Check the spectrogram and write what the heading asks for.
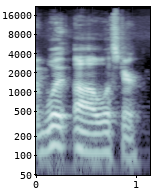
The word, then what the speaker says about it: Worcester: Okay, Worcester. thank you for pronouncing it correctly.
